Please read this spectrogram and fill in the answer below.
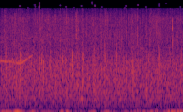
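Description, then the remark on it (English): An audience claps their hands to give praise to Jesus, in a dense, steady wash of applause, many overlapping claps blending into a continuous crackling sound with no voices standing out. “Clap your hands and give Jesus praise.”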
